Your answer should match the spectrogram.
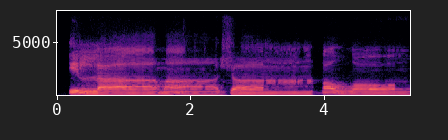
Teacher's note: Tebal, tafkhim. Spesial lafad Allah itu berbunyi O, ada W-nya seakan-akan ya. Kalau dia sebelumnya berbaris patah, atau doma berbaris di atas. · Lafad Allahnya dibaca tebal karena sebelum lafad Allah baris di atas.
